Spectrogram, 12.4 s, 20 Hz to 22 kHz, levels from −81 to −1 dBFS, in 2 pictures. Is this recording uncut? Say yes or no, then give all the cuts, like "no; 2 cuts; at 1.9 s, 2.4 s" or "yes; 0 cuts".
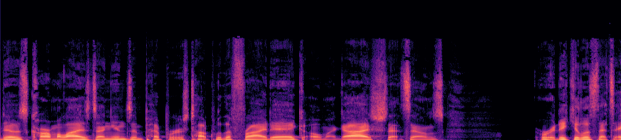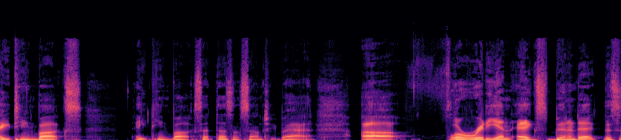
yes; 0 cuts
